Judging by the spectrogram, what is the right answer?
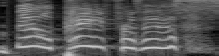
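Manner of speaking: very high, squeaky cartoon mouse voice. Friends take turns at a line, one trying it in a Mickey Mouse voice. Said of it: "I could do the Mickey Mouse voice".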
